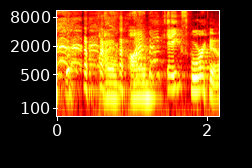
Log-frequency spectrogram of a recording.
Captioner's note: laughing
